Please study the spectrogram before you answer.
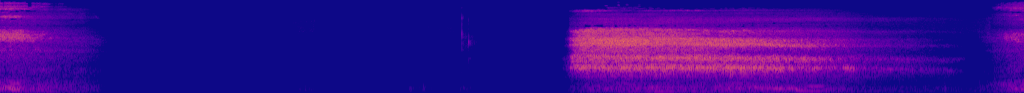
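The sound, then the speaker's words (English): A deep breath is drawn in through the nose: a loud, airy inhale lasting about two seconds after a stretch of silence. It tapers off at the end, with fainter breath sounds at the very start and close. “Our last and final deep inhale in on five.”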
